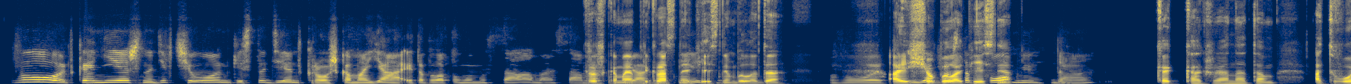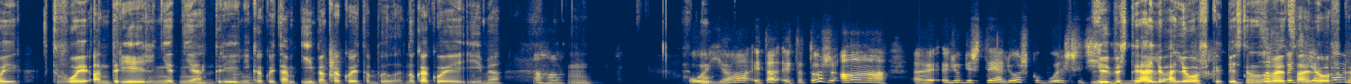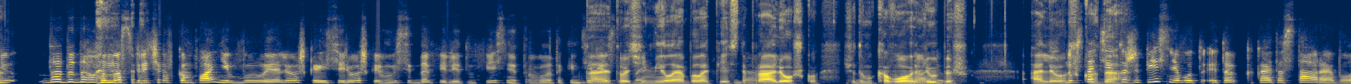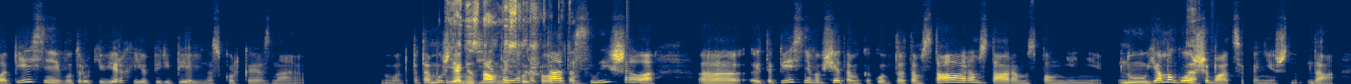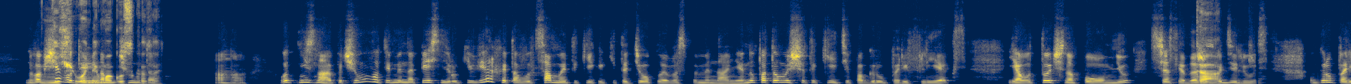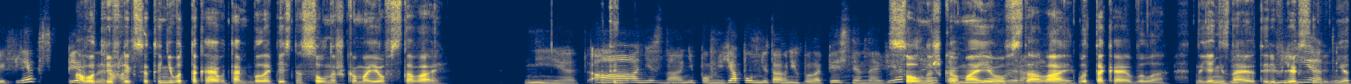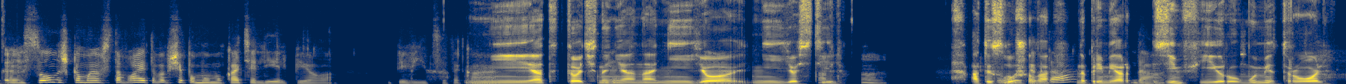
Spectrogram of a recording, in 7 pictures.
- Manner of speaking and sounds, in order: tapping; other background noise; chuckle; singing: "Наверно, это в первый раз"; singing: "Солнышко моё, вставай!"
- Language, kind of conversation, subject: Russian, unstructured, Какая песня напоминает тебе о счастливом моменте?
